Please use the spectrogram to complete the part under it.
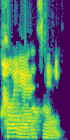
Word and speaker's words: Karl Lagerfeld: Just a few words on each of them, starting with Karl Lagerfeld. I don't know if I'm saying his name right. – Karl Lagerfeld, brilliant, impatient, and just so prolific and creative, and just such an incredible force, and generous too, really generous man.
